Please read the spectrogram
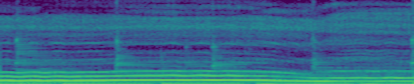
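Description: A female singer holding one long note with a light vibrato, gliding down to a lower note about one and a half seconds in, over steadily strummed acoustic guitar.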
